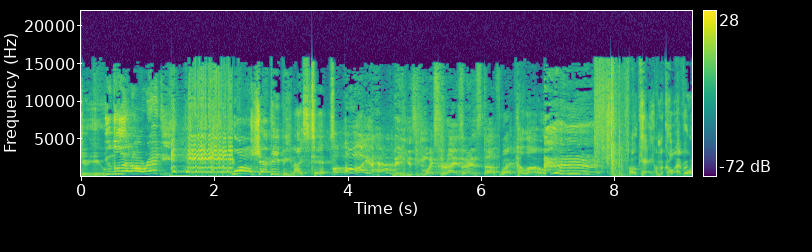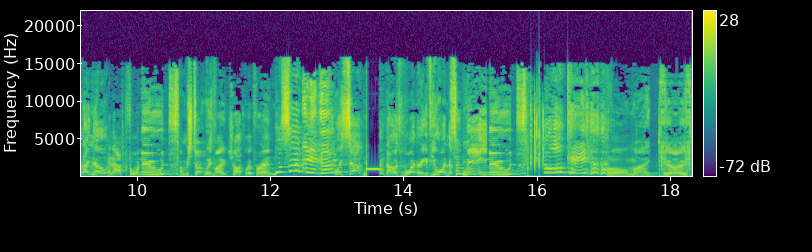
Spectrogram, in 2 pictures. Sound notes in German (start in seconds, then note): 7.3 stöhnt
